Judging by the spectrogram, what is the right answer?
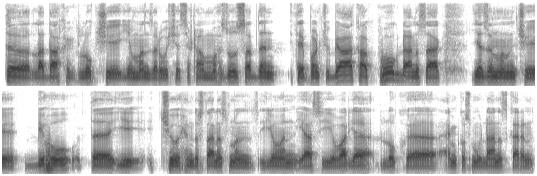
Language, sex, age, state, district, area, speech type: Kashmiri, male, 45-60, Jammu and Kashmir, Anantnag, rural, spontaneous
